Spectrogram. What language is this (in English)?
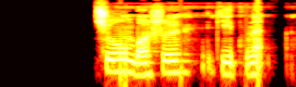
Matsés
